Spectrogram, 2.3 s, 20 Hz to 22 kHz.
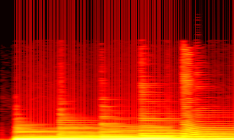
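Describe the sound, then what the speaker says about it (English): A single acoustic guitar string is plucked, then slides smoothly upward in pitch to the fifth fret, ringing on with a sustained, bright tone. "as soon as you pluck it, you're going to slide up to fret number 5"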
